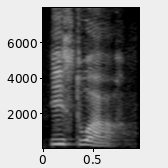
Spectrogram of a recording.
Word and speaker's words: histoire: Histoire, on a ici deux lettres muettes, le H et le E.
